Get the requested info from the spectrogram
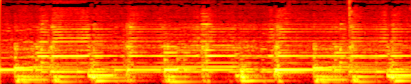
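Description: Blues backing groove in F sharp: plucked guitar and bass in a steady repeating rhythm, with a sustained note held above it.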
